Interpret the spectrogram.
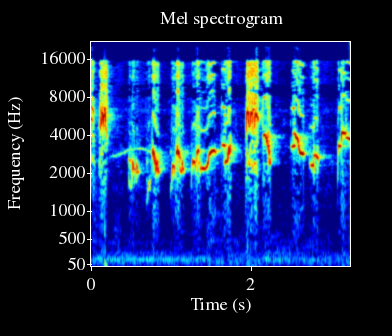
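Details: Magpie-robin being lured, delivering a lively string of bright whistled notes, some rising and some falling, separated by sharp clicks, with a faint low hum underneath.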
